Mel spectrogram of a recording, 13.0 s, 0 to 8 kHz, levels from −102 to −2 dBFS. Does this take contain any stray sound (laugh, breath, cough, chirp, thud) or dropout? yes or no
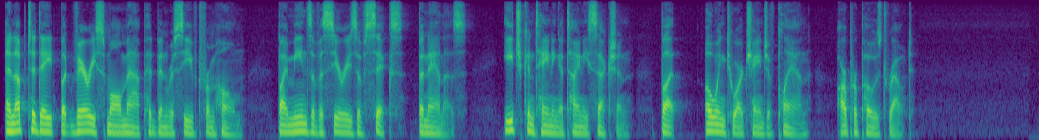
no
